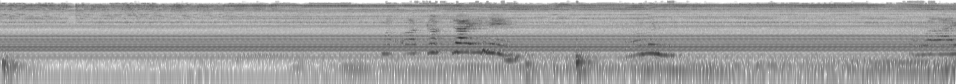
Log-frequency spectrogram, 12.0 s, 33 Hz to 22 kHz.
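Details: 2-year-old with a cough receiving nebulizer (steam inhalation) treatment; steady mechanical compressor motor hum throughout, with brief toddler vocal sounds.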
